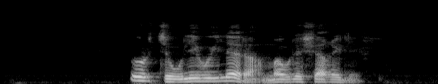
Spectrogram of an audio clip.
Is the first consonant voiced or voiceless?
voiced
